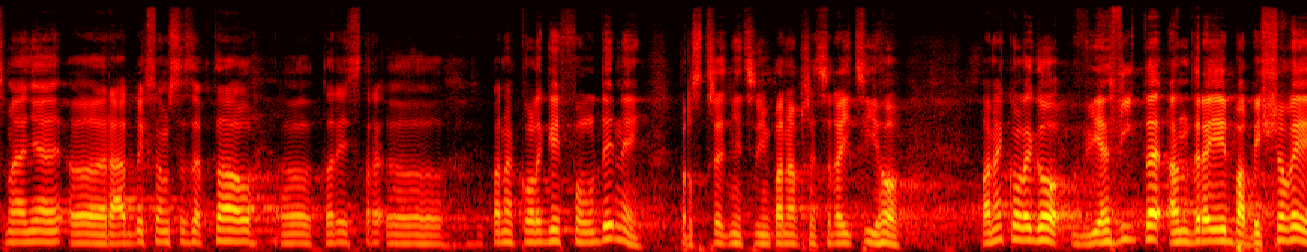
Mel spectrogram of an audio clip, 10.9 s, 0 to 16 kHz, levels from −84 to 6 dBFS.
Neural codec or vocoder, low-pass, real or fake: codec, 44.1 kHz, 7.8 kbps, DAC; 14.4 kHz; fake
